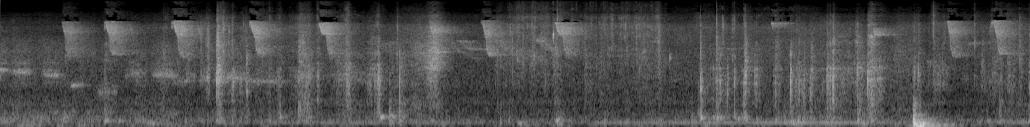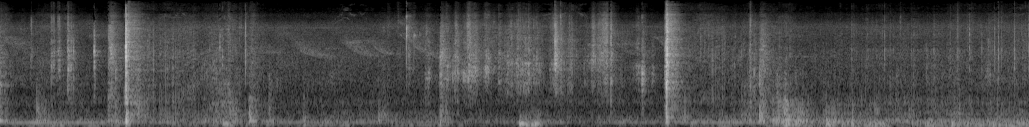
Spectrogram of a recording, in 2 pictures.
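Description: Small birds chirping in runs of quick, high, descending notes, with a few sharp knocks or clicks standing out now and then.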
